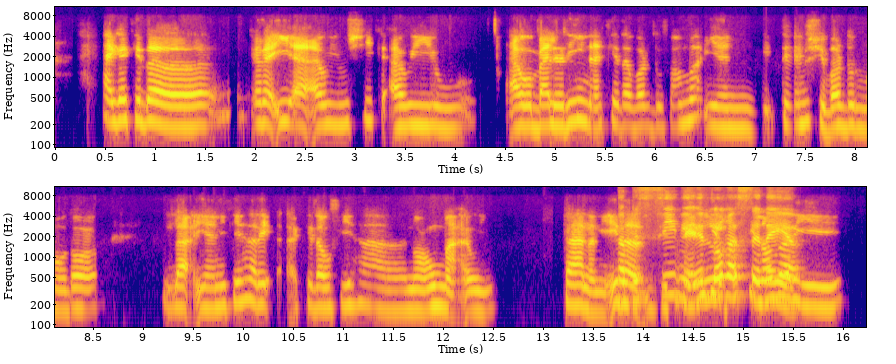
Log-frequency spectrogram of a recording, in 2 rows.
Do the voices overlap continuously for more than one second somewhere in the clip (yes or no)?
yes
